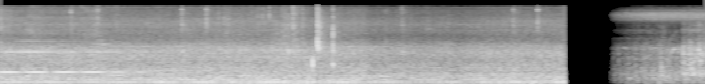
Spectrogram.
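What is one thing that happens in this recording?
A drink machine hums steadily close by.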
